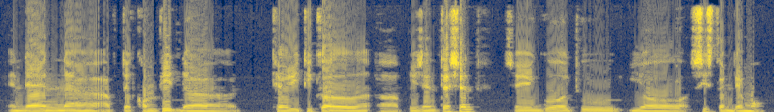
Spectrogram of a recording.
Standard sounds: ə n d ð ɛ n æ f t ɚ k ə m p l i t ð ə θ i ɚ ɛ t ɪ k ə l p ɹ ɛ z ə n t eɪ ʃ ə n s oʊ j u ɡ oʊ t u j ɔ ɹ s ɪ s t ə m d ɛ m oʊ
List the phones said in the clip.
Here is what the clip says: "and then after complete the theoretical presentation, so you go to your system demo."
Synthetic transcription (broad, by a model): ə n d ɛ n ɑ f t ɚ k ə m p l i t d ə t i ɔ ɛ t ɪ k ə l p ɹ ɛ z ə n t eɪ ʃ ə n s oʊ j u ɡ oʊ t u j ɔ s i s t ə m d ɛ m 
